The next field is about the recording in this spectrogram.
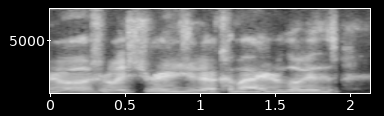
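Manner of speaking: deep, hurried, rushed voice. Retelling a man who called him out to look at something: imitating his deep voice. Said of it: "He has this deep voice".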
